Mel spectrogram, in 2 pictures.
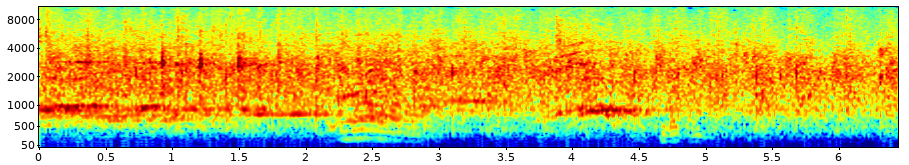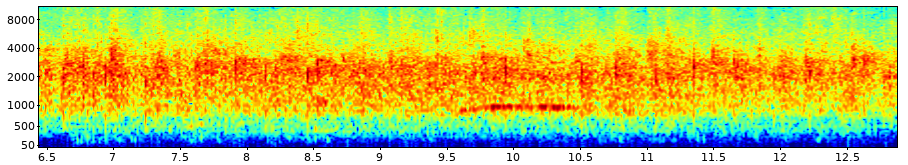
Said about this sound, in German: Gebt ihnen einen maximalen Applaus.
